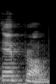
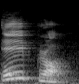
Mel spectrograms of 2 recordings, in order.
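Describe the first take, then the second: First: The word is short and clipped. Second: The word is stretched out and lengthened. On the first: The speaker calls it wrong. "আমরা কি বলতাম?" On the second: The speaker calls it right. "একটু টেনে বলবো"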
